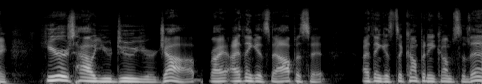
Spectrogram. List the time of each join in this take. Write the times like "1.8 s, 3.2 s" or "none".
2.0 s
